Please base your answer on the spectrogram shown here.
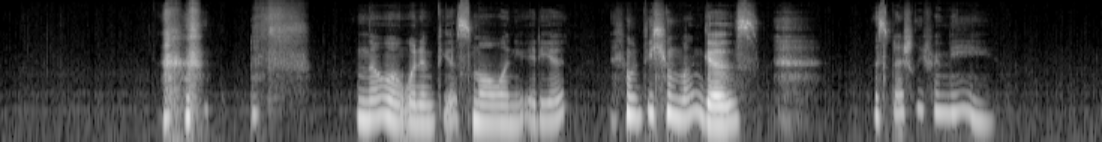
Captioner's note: chuckles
